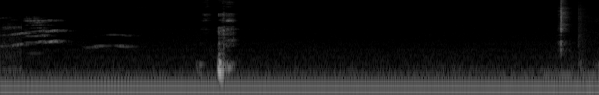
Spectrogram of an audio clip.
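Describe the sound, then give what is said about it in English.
A cat gives a short, fairly quiet meow at the start, followed by a sharp click or knock and, a few seconds later, another brief tap. No one speaks. “I got bit by a cat”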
